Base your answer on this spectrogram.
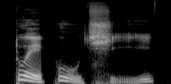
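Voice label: "dui4 bu4 qi3", Mandarin Chinese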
